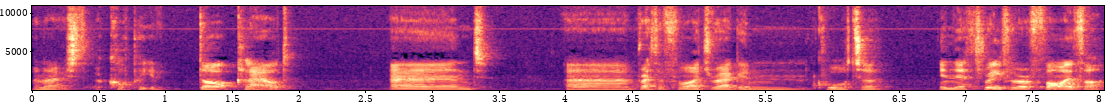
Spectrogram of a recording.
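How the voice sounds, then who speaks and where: Over noticeable background noise and audible room echo, a man talks at a fairly slow pace in a medium pitch, with long, frequent pauses. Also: ordinary pitch variation. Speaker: video game collector vlogger. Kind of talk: casual vlog monologue. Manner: mumbling; halting, many fillers.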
